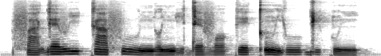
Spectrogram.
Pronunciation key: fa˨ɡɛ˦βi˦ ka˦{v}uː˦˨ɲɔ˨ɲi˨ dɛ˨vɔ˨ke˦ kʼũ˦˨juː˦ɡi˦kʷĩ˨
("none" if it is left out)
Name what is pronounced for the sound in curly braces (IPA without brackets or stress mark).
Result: f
